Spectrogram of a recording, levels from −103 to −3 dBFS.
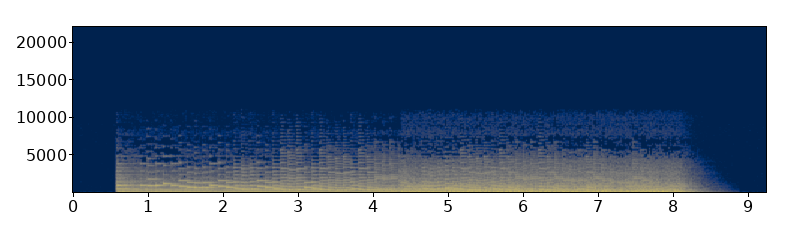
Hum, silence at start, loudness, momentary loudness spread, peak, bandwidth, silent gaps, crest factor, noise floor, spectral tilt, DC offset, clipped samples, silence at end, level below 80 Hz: none; 0.55 s; -29 LUFS; 4 LU; -16 dBFS; 6.4 kHz; none; 12 dB; under -90 dBFS; -8.5 dB/octave; under 0.1%; under 0.1%; 0.85 s; -34 dBFS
